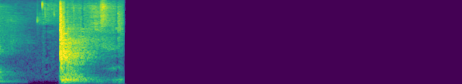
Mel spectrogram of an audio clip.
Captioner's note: gavel bangs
